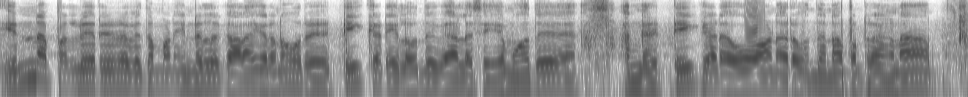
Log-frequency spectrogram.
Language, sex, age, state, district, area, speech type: Tamil, male, 30-45, Tamil Nadu, Kallakurichi, rural, spontaneous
